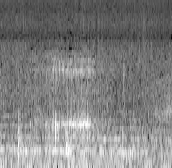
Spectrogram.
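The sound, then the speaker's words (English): Deep, rumbling, regular snoring from a person asleep under bedclothes in a dark room, steady, with a rough, rattling texture that carries on through the short stretch without any talking. “He could hear the deep and regular snoring of a person in sleep, and his eyes, not used to the darkness, could see the outline of a figure under the bedclothes.”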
